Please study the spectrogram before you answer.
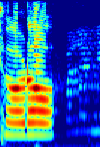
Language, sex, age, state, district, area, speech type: Dogri, female, 30-45, Jammu and Kashmir, Reasi, urban, read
